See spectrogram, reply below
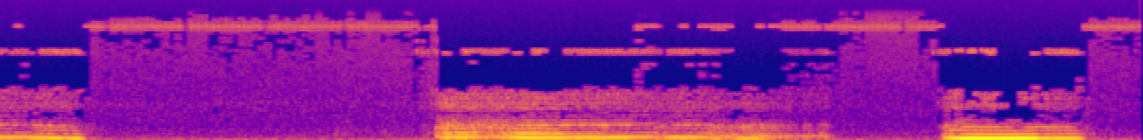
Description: Webcam catches our horse snoring like a, well horse.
